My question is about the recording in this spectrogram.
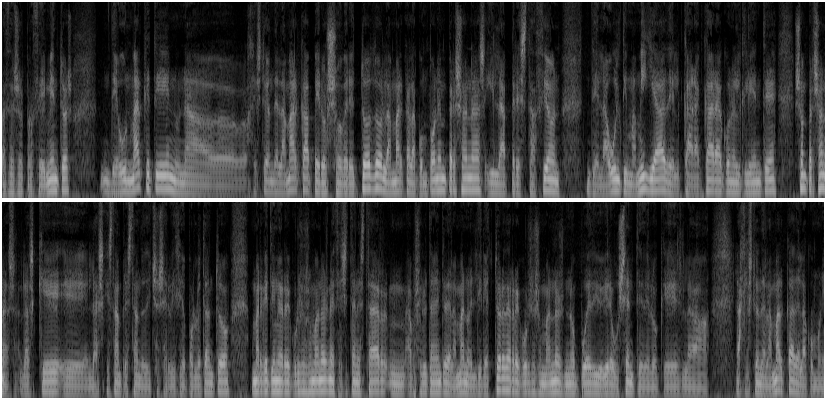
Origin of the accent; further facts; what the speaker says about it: Spain; Pensaba en mi país. España es un país de servicios que cuida muy poco el servicio.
